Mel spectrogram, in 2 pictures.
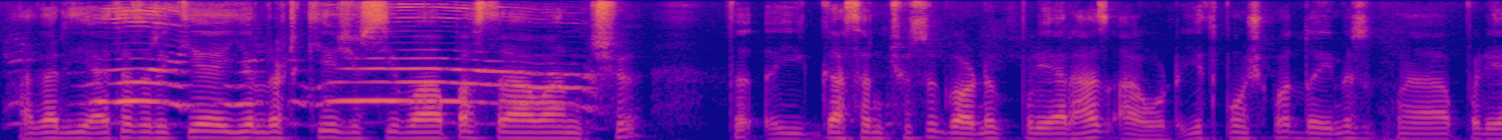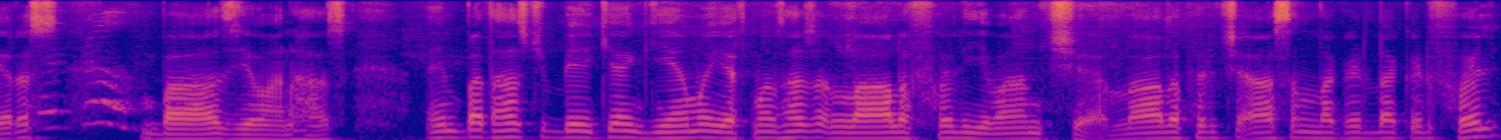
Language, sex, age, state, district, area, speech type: Kashmiri, male, 30-45, Jammu and Kashmir, Shopian, rural, spontaneous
